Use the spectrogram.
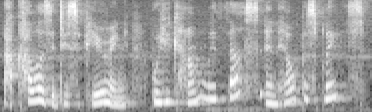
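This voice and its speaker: A woman's voice: sits high, very animated, moderate pace, warm tone, pitched above the performer's own voice. A woman voicing a young, polite, earnest princess in a children's storybook, with a courteous, imploring delivery. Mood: urgent pleading.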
